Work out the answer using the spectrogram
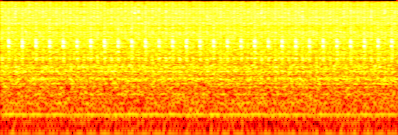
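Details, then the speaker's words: VW Polo Sedan (CFNA engine) cold start a day after oil change and flush with flushing oil: light, even tapping two to three per second over steady cold idle, knock absent yesterday, now slight; cause unclear. "Чуть-чуть есть, совсем мало. Нет, есть, конечно. Так вот есть, постукивает."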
